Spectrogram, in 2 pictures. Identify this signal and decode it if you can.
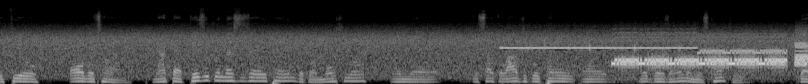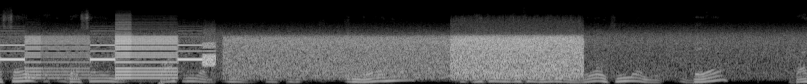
Dial-up modem handshake (V.34 or later), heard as a whistle, warbles, then hiss, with phone line noise and speech in English.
